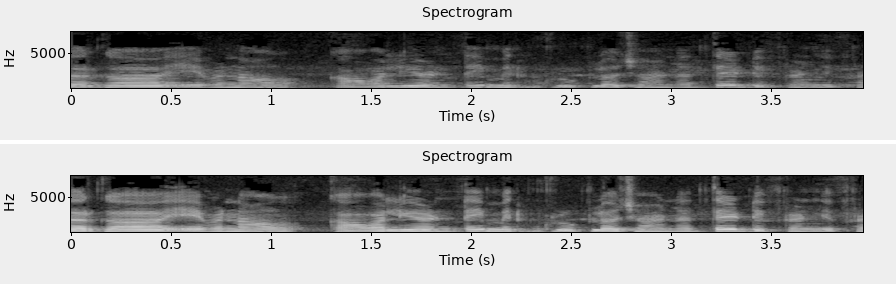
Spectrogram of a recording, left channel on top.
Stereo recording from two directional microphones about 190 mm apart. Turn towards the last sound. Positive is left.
turn(degrees=-30)  # may be behind; listen again after turning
